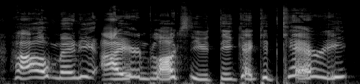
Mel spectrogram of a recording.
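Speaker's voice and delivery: high, loud, slow, cracking up; laughing through words. Real, not acted. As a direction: barely get the line out for laughing. Repeats line while laughing.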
